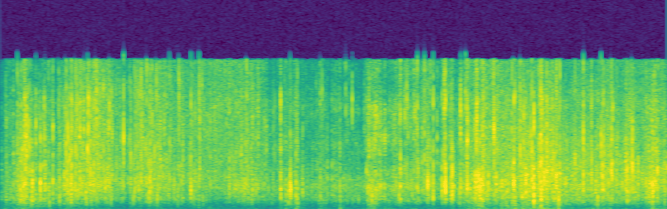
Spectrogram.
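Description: A folded thin white paper sheet is rubbed with fingertips, lifted and crinkled, then pressed flat again. The result is a steady, dense, bright crinkling and rustling with quick crackles and almost no low end. It swells slightly louder toward the end.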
